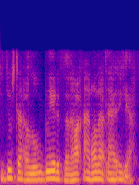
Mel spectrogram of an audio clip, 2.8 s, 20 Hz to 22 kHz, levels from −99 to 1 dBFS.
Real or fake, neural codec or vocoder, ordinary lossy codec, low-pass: fake; codec, 16 kHz, 0.5 kbps, FreqCodec, larger model; none; 7.2 kHz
